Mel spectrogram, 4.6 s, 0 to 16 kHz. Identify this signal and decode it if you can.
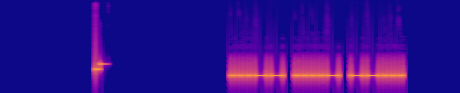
Morse code, heard as a keyed tone, about 30 wpm, 700 Hz. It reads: 347
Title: Numbers - 3-Digit 30wpm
